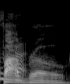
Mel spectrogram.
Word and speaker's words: Favreau: But there's Vince Vaughn and I can't pronounce his last name. Favreau. – Favreau, yes.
